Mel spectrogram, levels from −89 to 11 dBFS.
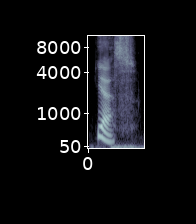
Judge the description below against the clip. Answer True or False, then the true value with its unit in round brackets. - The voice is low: False (200 Hz)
